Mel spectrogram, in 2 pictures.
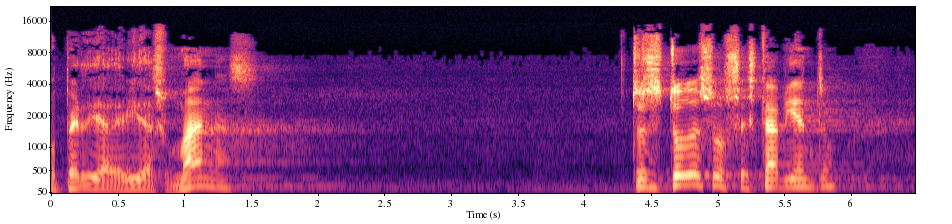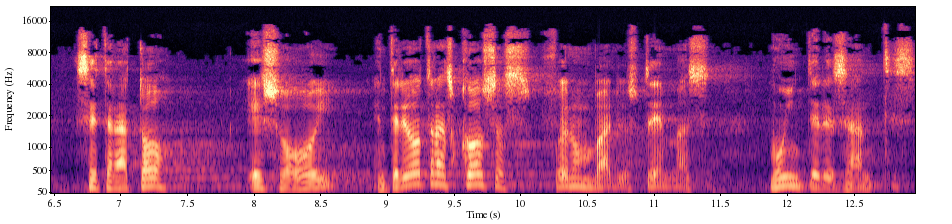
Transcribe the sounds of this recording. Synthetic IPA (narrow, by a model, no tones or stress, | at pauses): ope̞ɾðiðaðe̞βiðasumanas | ent̪o̞ns̬e̞st̪o̞ð̞o̞e̞so̞sest̪aβjend̪o | se̞t̪ɾat̪o̞eso̞oje̞nt̪ɾe̞o̞t̪ɾasko̞sasfwe̞ɾo̞mba̰ɾjo̞st̪e̞̰ma̰s | mujint̪e̞ɾe̞sa̰nt̪e̥s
